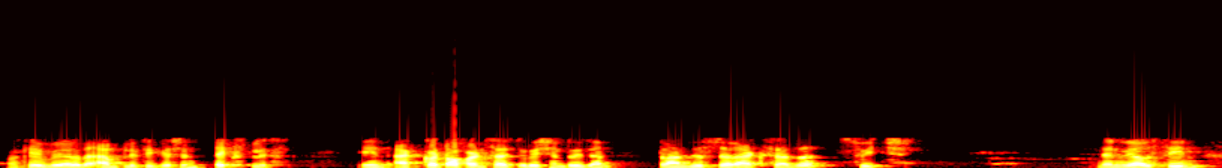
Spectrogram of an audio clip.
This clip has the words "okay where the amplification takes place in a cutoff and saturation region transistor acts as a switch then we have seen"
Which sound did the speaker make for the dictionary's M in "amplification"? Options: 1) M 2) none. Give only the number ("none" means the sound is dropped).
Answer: 1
